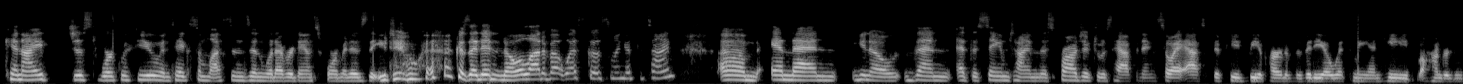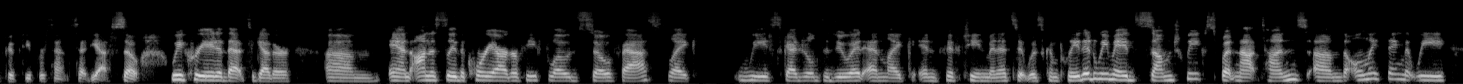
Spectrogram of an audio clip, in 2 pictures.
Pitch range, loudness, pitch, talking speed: 165-210 Hz, -21 LUFS, 180 Hz, 220 wpm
